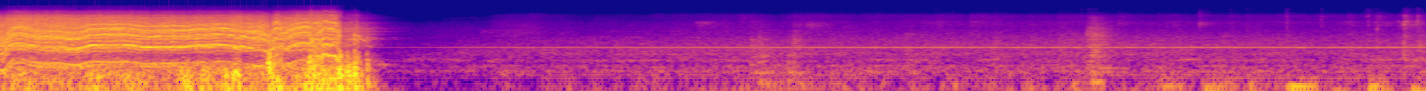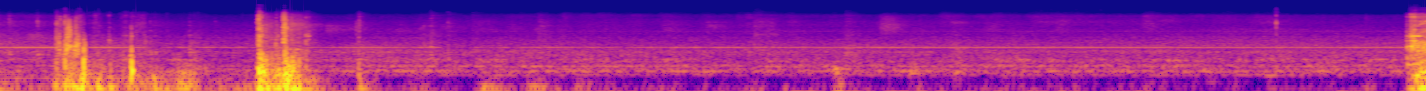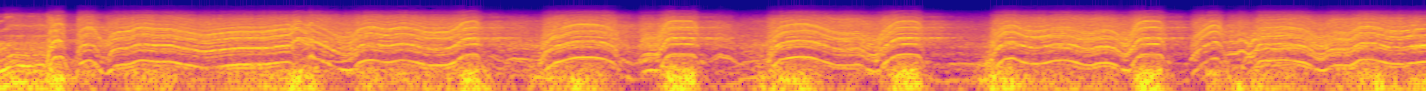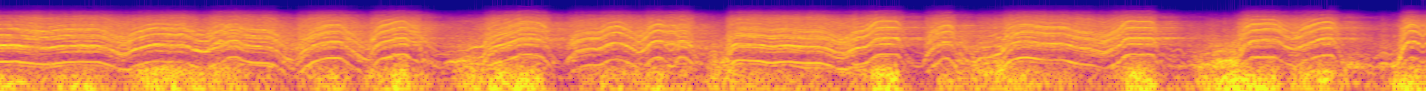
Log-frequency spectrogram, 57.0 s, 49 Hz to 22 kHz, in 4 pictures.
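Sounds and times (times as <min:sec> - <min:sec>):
drone motors whining: 0:00.0 - 0:04.0, 0:28.4 - 0:57.0.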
